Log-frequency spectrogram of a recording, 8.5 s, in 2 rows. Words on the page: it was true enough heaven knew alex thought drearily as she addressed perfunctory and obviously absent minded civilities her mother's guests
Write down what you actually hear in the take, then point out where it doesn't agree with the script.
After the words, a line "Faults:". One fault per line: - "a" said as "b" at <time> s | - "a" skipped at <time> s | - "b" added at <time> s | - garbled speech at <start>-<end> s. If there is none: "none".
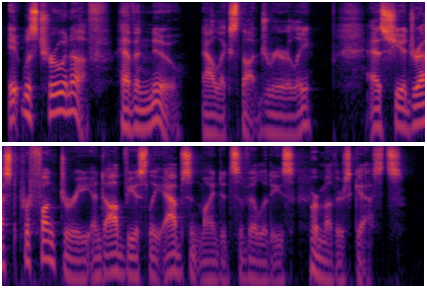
it was true enough heaven knew alex thought drearily as she addressed perfunctory and obviously absent minded civilities her mother's guests
Faults:
none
